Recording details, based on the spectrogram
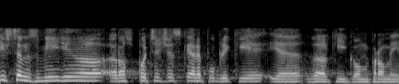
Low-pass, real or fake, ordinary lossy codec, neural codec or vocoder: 5.4 kHz; fake; Opus, 32 kbps; codec, 16 kHz, 4 kbps, X-Codec, HuBERT features, trained on general audio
